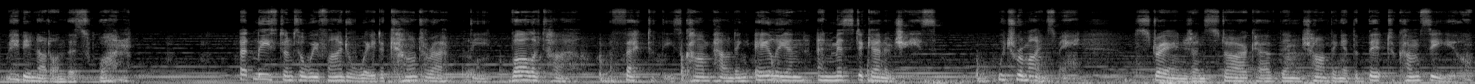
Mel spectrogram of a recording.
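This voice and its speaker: A woman's voice: on the low side, measured pace, natural voice. An actress playing a composed, protective older woman who leads and mentors a team in a video game. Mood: measured, concerned. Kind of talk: video game cutscene acting. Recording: music behind.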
